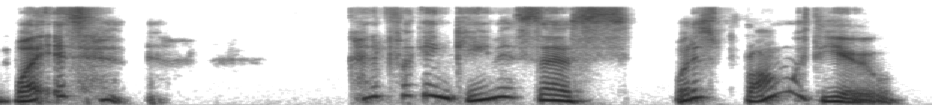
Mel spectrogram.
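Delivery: soaring high pitch of appalled disbelief; can't believe this game exists; horrified disbelief. Acted. [name] yelling at the players, high and horrified.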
